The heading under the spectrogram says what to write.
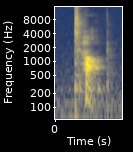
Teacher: with a puff of air in top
